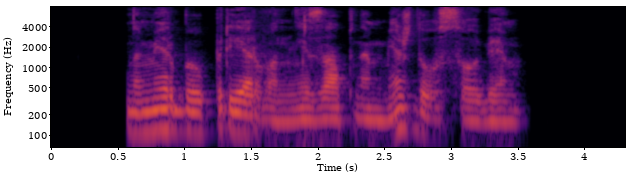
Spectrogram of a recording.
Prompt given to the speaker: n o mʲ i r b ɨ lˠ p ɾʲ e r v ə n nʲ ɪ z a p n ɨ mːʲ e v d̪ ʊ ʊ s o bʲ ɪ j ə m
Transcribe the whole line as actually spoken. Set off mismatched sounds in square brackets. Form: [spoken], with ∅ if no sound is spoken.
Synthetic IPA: n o mʲ i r b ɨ lˠ p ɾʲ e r v ə n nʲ ɪ z a p n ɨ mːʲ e [ʐ] d̪ ʊ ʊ s o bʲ ɪ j ə m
